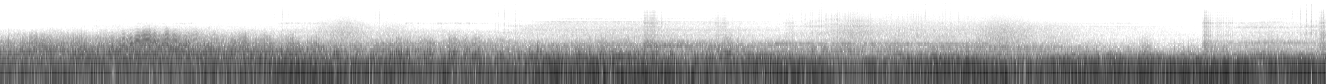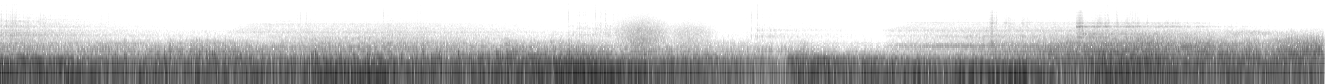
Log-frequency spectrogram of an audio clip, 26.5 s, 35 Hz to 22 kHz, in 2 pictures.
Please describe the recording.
Ambience Hell 01
A dark and hellish ambience loop sound to be used in horror games. Useful for evil areas where sinister rituals and sacrifices are being made.
ambience, sfx, video-game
